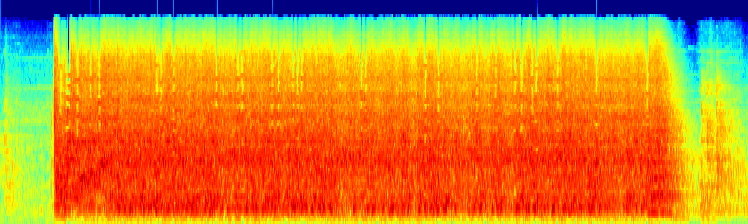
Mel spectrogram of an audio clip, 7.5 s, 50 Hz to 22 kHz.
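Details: Craftsman YT4000 hydrostatic riding mower after fuel system and clamp work, valves not yet adjusted, pump refilling carb: engine catches, runs ragged and uneven about six seconds, cuts out; rough start, owner expects carburetor problem.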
